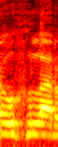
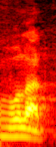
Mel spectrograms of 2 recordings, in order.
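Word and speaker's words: Wöhler: না হ্যাঁ আসো বিজ্ঞানী ফ্রেডরিক ভোলার বলো আর উহুলার বলো যাই বলো না কেন উচ্চারণটা হচ্ছে ভোলার হ্যাঁ উচ্চারণটা কি বিজ্ঞানীর নামের উচ্চারণটা হচ্ছে ফ্রেডরিক ভোলার এখন ফ্রেডরিক ভোলার কি করছিল সে হচ্ছে লেড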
